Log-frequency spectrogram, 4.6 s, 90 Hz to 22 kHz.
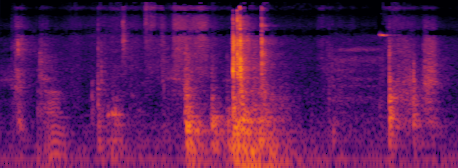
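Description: A steel door on a Model A hot rod, built on a 1927 chassis channeled four inches with power windows and latches fitted, swings shut with a single solid thunk midway through, close by in a quiet garage.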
